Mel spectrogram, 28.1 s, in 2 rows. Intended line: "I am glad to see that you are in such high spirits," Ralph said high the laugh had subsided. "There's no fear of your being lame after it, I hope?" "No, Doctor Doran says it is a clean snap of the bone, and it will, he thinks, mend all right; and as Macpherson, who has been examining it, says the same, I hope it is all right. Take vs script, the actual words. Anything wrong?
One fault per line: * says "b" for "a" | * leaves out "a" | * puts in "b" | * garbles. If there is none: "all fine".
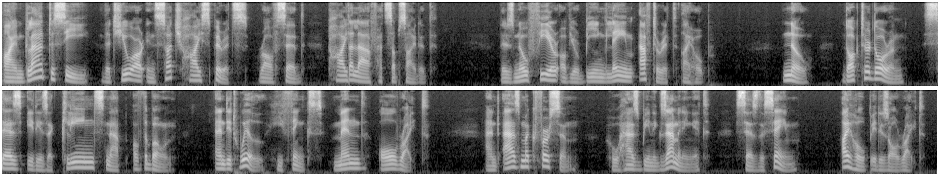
all fine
